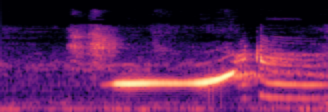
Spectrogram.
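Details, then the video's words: Indian ringneck parrot, kept as a pet and imitating speech, gives a single long level whistle that sweeps upward at the end and breaks into a brief harsher note. "Talking Indian Ringneck Parrot"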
